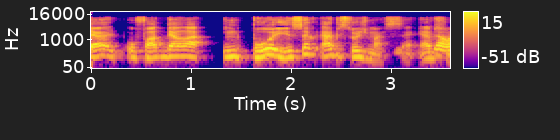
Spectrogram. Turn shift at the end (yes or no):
yes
